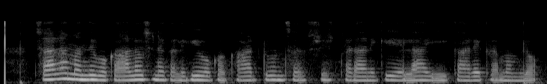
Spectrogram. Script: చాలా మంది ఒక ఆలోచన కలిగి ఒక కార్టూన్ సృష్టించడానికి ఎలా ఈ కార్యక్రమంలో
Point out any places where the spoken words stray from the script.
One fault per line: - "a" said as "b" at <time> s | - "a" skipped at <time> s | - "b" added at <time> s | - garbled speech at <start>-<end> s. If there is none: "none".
none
